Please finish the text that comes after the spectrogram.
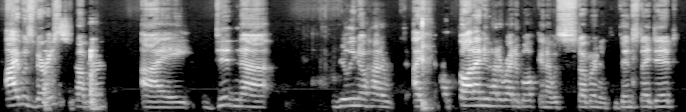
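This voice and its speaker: A woman's voice: medium pitch, normal speed, background noise. A middle-aged woman, a romance author and co-host, chatting candidly and a little self-deprecatingly about writing books. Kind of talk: casual book chat.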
